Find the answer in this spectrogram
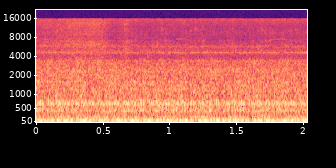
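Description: Steady low rumble of an idling diesel engine, heard from inside a semi truck's sleeper cab, with a faint even hum over it.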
